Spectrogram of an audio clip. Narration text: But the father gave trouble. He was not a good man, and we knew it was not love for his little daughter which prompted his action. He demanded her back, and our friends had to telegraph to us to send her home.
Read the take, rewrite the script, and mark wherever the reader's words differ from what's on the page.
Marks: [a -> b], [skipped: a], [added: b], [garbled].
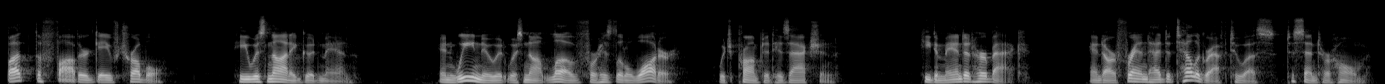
But the father gave trouble. He was not a good man, and we knew it was not love for his little [daughter -> water] which prompted his action. He demanded her back, and our [friends -> friend] had to telegraph to us to send her home.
